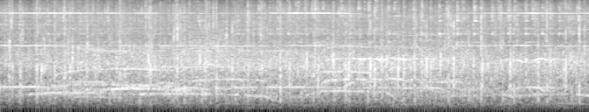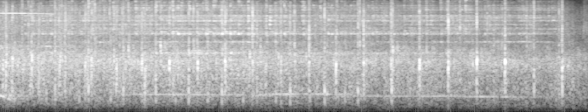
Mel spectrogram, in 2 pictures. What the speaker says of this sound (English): Let us thank them with a loud round of applause for all their work on your behalf.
